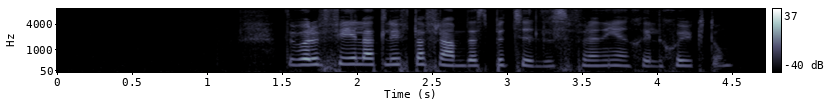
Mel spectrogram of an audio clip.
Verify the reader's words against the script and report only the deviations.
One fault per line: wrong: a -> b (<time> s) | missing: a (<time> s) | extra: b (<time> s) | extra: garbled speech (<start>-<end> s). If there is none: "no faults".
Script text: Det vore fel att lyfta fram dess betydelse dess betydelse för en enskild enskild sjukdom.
missing: dess betydelse (3.4 s)
missing: enskild (4.1 s)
